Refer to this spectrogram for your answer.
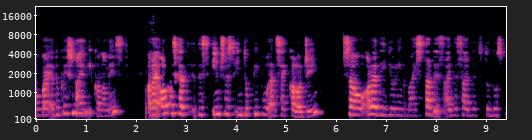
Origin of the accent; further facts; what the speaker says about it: Krakow, Lesser Poland, Poland; I was born in Krakow, and here I am sitting at home in Krakow, where I was born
